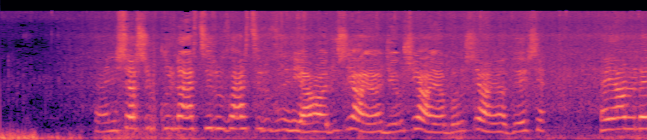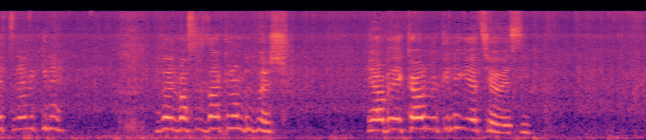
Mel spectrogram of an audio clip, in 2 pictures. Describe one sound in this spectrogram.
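A woman speaks nearby with animation.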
